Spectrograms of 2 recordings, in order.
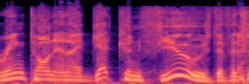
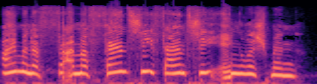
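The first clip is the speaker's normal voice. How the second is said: put-on effeminate voice, pitched much higher. In a comedy bit about someone's effeminate voice: effeminate voice. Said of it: "using your effeminate voice".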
